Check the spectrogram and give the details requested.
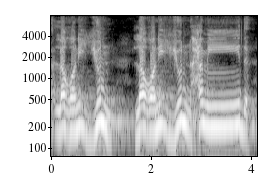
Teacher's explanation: یہاں پر 2 پیش کی تنوین کو ہم نے ظاہر کر کے پڑھا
